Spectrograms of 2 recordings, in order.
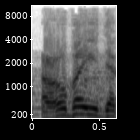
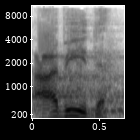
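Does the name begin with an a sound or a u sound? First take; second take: u sound; a sound. First: The name begins with a u sound. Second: The name begins with an a sound. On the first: This is the common form of the name. The speaker calls it wrong. "ما تقول عبيدة كما هو الأصل" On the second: This is the name of the narrator from Ali. The speaker calls it right. "لا عبيدة"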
